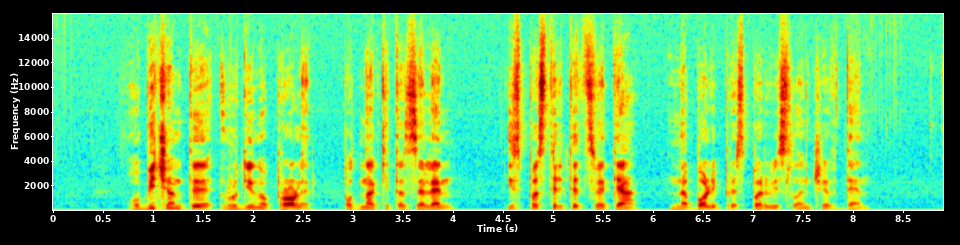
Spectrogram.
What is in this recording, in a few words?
kuplet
